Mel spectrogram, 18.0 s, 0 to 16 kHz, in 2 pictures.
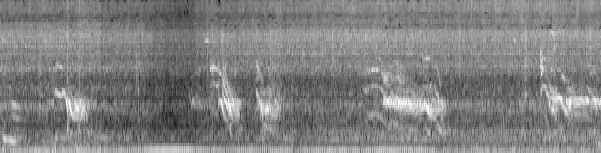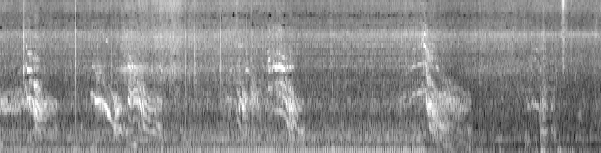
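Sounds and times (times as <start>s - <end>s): lion cubs mewing: 0.0s - 1.7s, 2.8s - 4.5s, 5.3s - 6.9s, 7.9s - 13.8s, 14.9s - 16.2s, 16.8s - 17.6s
steady low rumble: 0.0s - 18.0s.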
